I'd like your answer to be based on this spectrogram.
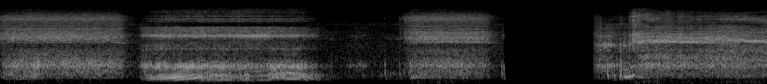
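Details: Chihuahua puppy snoring loudly while asleep: hissing, wheezy, high-pitched airy snores and snorts on each breath, with a brief silent gap; snoring.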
